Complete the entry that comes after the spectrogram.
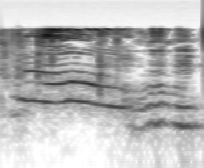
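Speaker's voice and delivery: put-on high, tearful begging over a dying girl; crying plea. Man begs dying Allison, crying and high. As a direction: beg her through tears not to die.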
